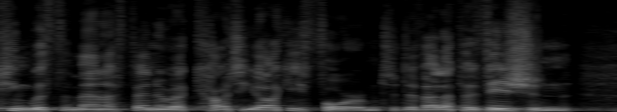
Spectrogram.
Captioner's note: speaking foreign language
